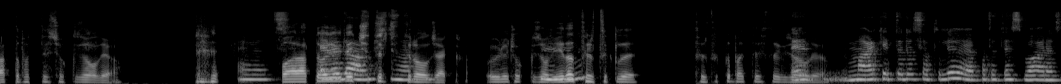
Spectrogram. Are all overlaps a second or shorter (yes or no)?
no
